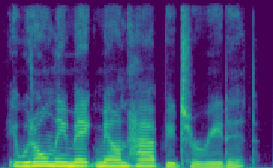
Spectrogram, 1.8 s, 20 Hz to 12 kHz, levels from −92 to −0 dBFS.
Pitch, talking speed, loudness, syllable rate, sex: 220 Hz, 295 wpm, -15 LUFS, 7.4 syllables/s, female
